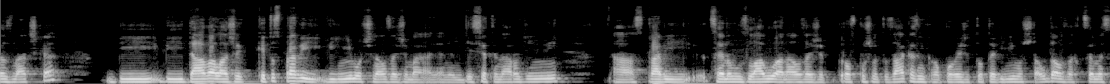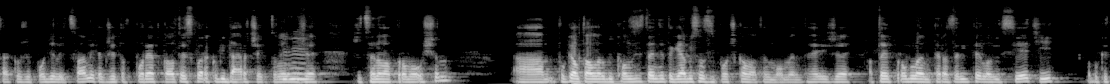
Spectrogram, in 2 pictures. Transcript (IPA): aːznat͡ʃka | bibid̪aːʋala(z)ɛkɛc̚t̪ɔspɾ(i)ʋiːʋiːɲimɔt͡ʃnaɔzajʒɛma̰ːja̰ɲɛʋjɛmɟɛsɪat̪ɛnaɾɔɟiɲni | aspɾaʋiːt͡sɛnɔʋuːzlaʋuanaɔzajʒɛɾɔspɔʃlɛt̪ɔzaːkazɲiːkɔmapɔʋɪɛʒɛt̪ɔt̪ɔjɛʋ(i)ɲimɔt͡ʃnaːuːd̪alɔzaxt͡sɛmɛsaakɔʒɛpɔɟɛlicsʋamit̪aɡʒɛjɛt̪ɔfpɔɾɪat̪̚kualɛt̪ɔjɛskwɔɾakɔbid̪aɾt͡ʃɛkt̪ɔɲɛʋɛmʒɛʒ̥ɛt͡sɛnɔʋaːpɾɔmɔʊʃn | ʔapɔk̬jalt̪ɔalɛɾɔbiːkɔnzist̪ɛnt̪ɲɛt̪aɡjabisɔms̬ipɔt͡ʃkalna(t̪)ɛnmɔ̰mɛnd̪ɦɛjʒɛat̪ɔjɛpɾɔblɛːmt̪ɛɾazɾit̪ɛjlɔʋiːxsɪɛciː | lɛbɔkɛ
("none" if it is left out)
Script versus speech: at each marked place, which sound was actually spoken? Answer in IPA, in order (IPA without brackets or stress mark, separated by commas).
ʒ, a, iː, t̪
